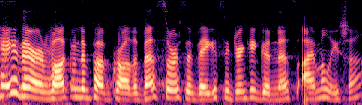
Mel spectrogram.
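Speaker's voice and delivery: really fast, rattled-off delivery. A podcast host opens the show and introduces herself, said really fast. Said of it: "I said it really fast".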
